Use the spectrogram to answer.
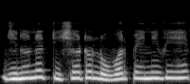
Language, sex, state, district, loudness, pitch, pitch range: Hindi, female, Bihar, Gaya, -12 LUFS, 280 Hz, 255-295 Hz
